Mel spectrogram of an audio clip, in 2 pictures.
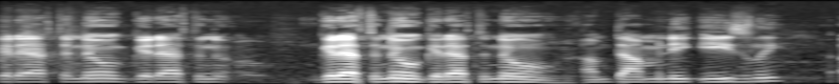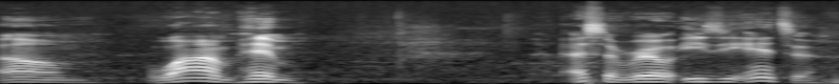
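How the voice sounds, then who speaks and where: With a New York accent, a man at medium pitch talks at a fairly quick pace, his intonation fairly even and his speech broken by long, frequent pauses. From Staten Island, New York. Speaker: former NFL player, business owner. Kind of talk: panel discussion. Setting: live event with audience.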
